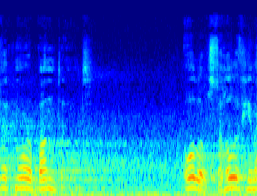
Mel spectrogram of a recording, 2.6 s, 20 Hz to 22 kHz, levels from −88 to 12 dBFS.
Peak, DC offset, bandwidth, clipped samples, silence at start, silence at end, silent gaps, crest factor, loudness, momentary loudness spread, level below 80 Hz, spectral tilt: -6 dBFS; under 0.1%; 10 kHz; under 0.1%; 0 s; 0 s; none; 16 dB; -20 LUFS; 18 LU; -34 dBFS; -8 dB/octave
